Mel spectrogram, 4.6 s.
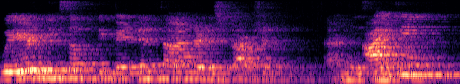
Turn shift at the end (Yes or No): No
